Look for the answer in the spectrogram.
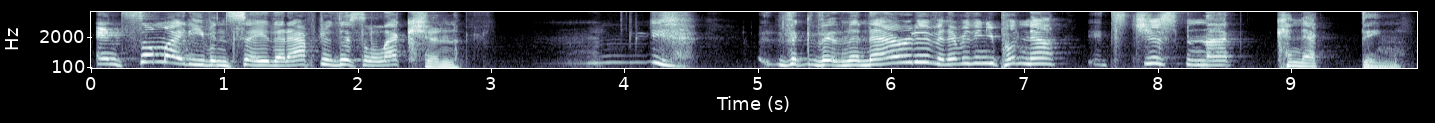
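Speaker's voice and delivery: high, mock-casual boss letting her down; lightly hammed exec voice; imitating Comcast execs. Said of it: "Comcast was like".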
